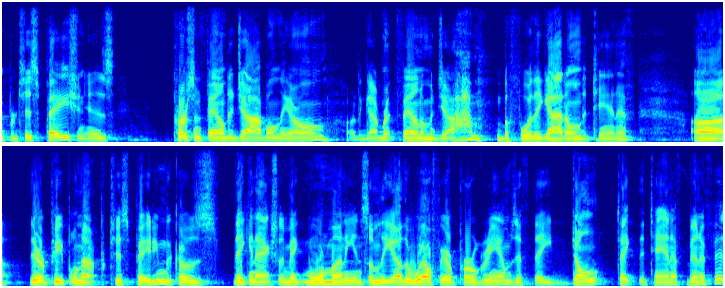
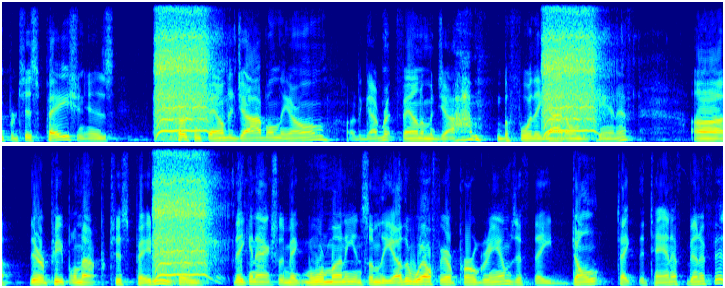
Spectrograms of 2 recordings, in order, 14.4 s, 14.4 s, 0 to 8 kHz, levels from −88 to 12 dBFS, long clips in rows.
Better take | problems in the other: first | background sound (Tools); as loud as the speech

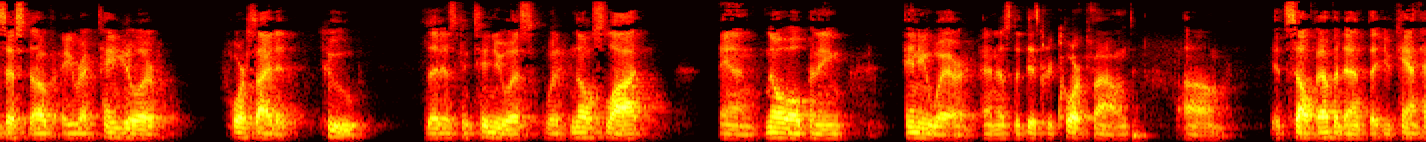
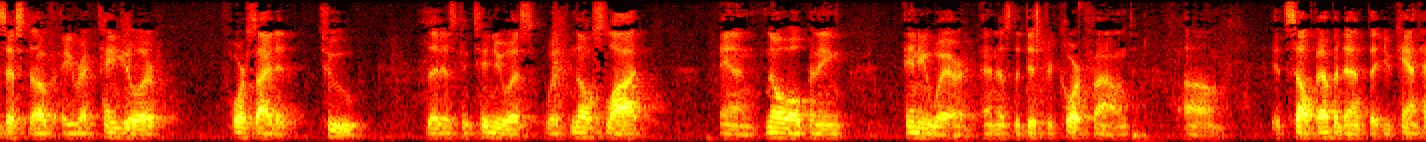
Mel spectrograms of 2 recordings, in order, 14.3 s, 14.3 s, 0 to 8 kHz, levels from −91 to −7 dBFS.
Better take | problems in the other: second | noise reduction (neural mask model Resemble Enhance denoiser)

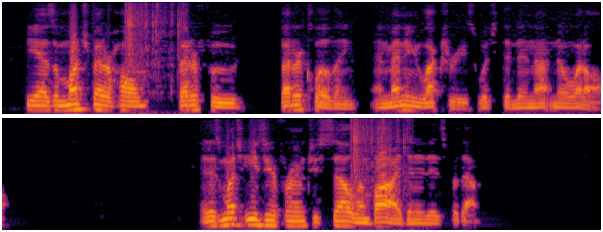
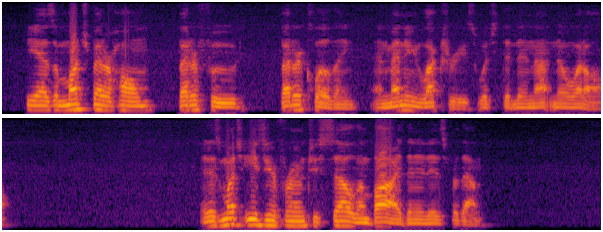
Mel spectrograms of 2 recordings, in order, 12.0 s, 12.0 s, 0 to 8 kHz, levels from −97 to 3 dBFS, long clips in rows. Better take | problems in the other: second | noise reduction (classical method spectral subtraction)

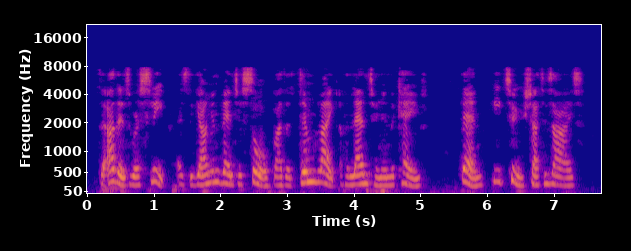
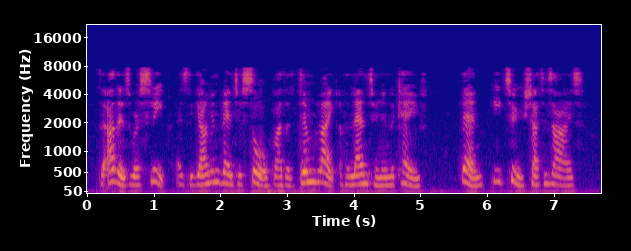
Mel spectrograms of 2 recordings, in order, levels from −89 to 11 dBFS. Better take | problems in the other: second | noise reduction (classical method log-MMSE)

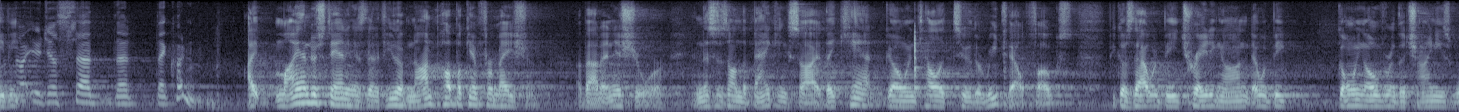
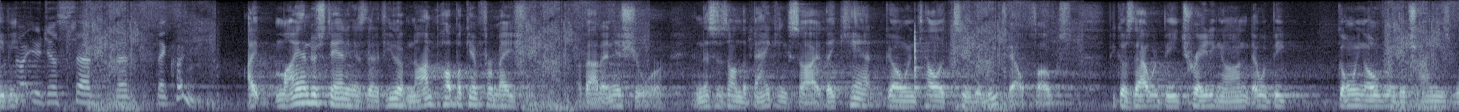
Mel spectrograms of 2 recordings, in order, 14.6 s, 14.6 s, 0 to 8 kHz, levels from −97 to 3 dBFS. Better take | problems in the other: first | background sound (Tearing); 16 dB below the speech

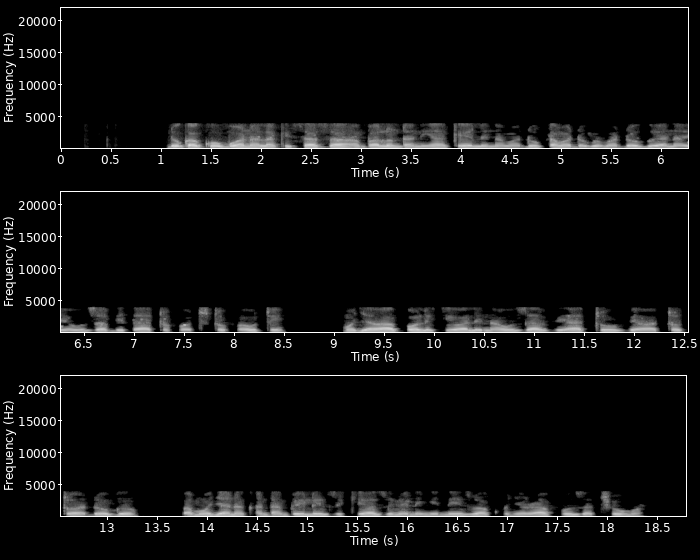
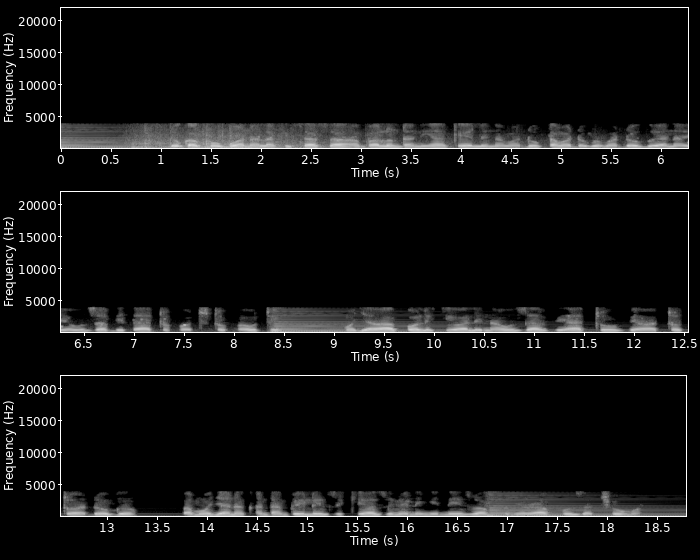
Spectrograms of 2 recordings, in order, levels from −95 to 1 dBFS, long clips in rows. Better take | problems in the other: first | background sound (Acoustic guitar / Strum + Thunder); 15 dB below the speech

